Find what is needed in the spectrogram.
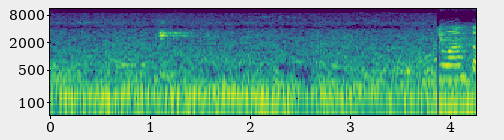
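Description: Street traffic with a bus engine running close by, a steady low rumble under general road noise. A short high tone sounds about a second in.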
